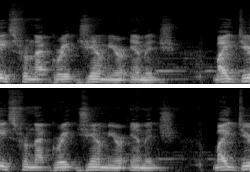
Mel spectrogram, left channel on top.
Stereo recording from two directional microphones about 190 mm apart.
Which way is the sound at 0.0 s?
65° right (ahead or behind).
